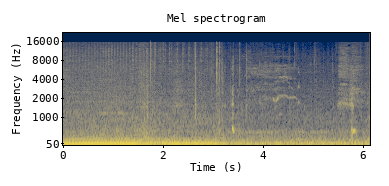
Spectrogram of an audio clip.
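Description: Engine of a 1966 Ford car running, its note changing about a second and a half in as the car pulls away, with a few light clicks.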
